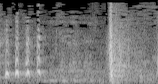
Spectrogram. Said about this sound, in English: If you can reach the door, just work the latch down. We're trying to keep the cool air in.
